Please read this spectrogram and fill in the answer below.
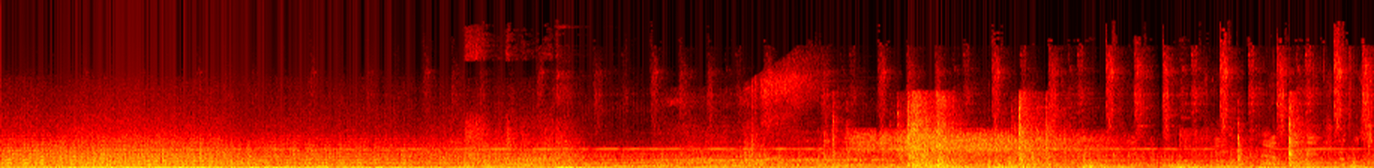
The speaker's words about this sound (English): Look at that monster! That's a tactical FIS mobile command post. Look at that monster! I've never seen a big beast of a machine like that hover off the ground!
